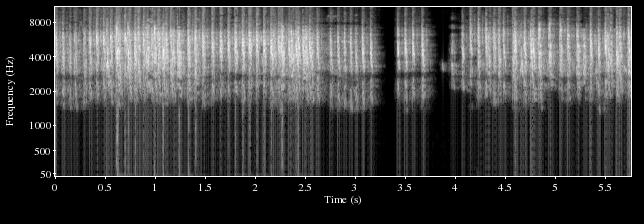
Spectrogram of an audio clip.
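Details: Eurasian tree sparrow (Passer montanus) flock call, giving dense, rapid, dry chattering chirps, high and harsh, in near-continuous bursts with two brief pauses; nothing else heard.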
